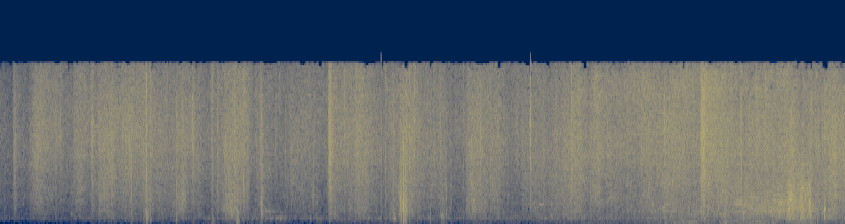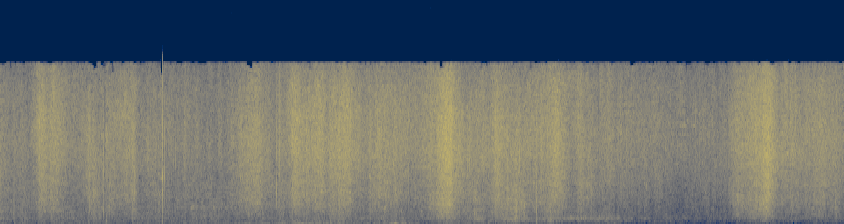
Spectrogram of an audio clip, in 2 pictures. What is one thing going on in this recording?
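Dry leaves and brush rustle and crunch.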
